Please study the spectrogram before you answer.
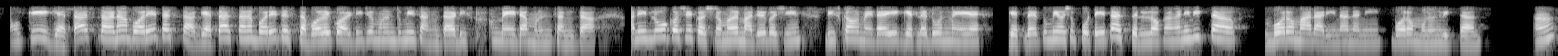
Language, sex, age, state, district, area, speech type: Goan Konkani, female, 45-60, Goa, Murmgao, rural, conversation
